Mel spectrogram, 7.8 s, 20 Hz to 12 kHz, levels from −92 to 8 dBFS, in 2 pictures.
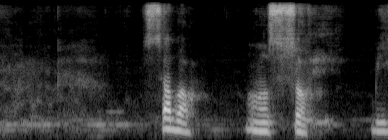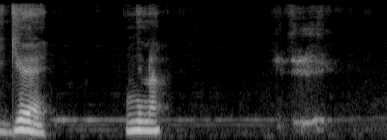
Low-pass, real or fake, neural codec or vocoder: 10.8 kHz; fake; codec, 24 kHz, 3 kbps, HILCodec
